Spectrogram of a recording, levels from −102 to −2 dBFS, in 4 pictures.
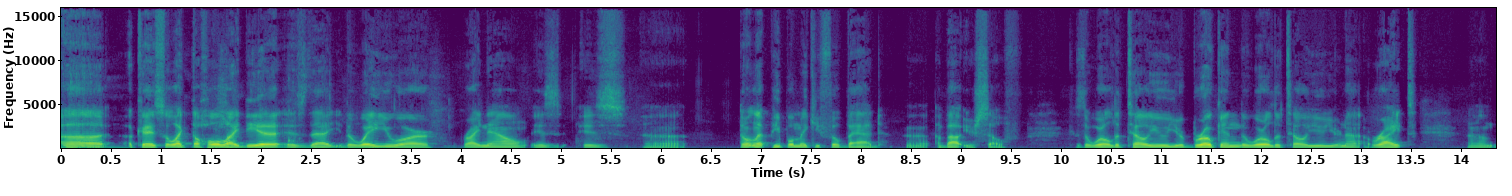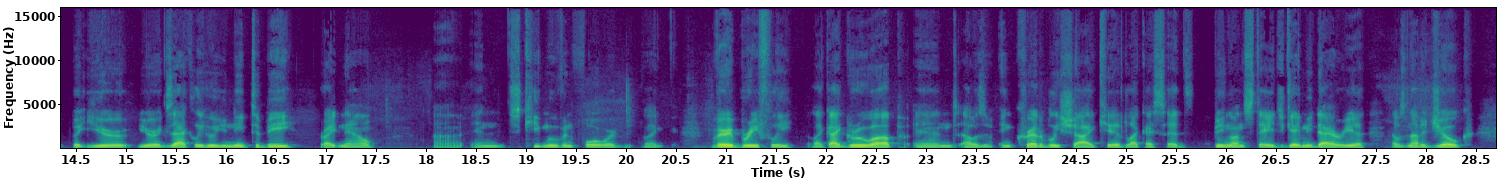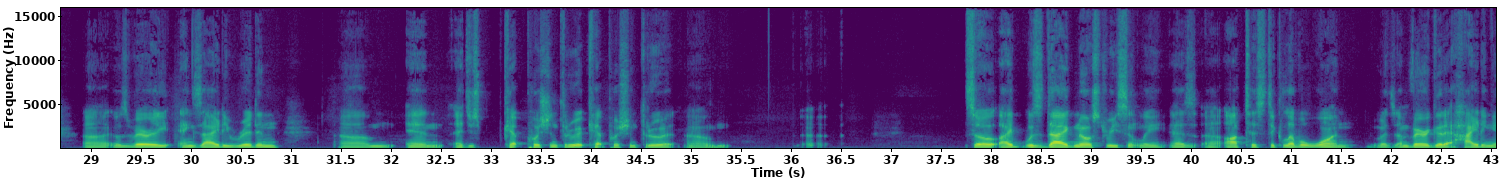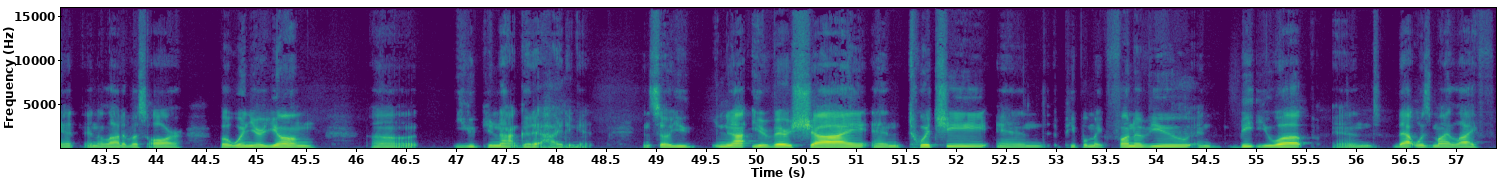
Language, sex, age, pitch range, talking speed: English, male, 30-49, 100-120 Hz, 180 wpm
